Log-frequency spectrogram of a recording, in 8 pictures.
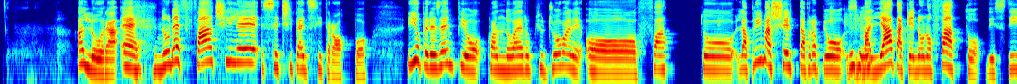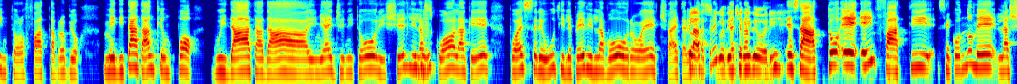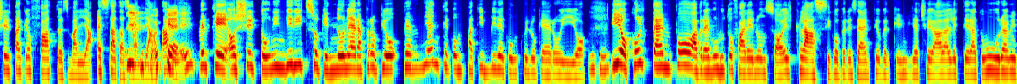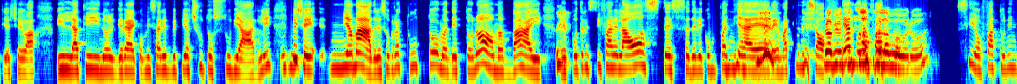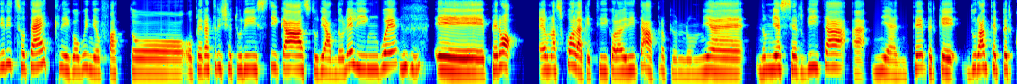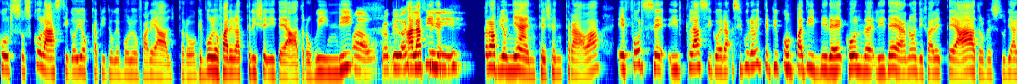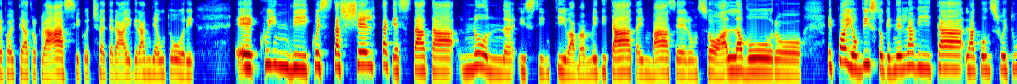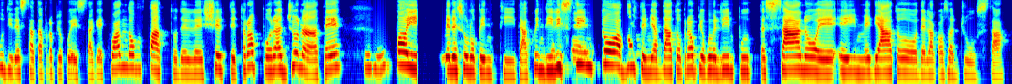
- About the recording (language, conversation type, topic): Italian, podcast, Che cosa ti fa capire che una scelta ti sembra davvero giusta?
- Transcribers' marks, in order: sigh; drawn out: "ho fatto"; "proprio" said as "propio"; other background noise; "proprio" said as "propio"; drawn out: "da"; tapping; chuckle; "proprio" said as "propio"; chuckle; giggle; "Proprio" said as "propio"; laughing while speaking: "compagnie"; drawn out: "fatto"; "proprio" said as "propio"; "proprio" said as "propio"; "proprio" said as "propio"; "proprio" said as "propio"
